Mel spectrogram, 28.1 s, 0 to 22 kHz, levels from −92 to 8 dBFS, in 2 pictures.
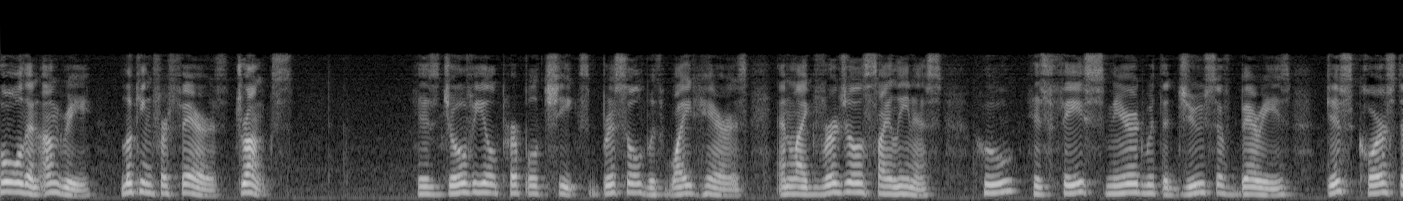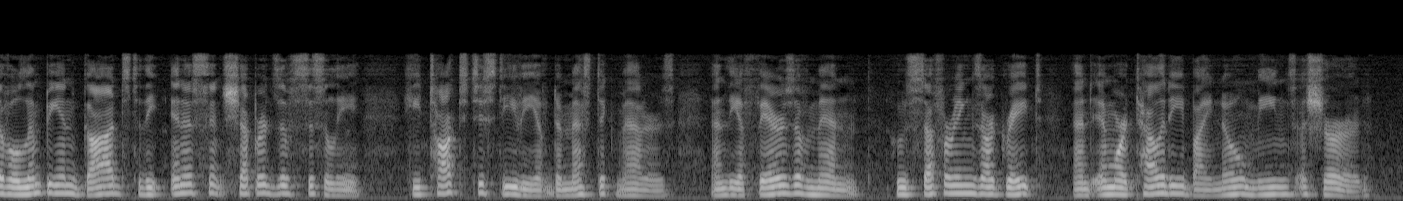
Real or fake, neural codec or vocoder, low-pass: fake; autoencoder, 48 kHz, 128 numbers a frame, DAC-VAE, trained on Japanese speech; 7.2 kHz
